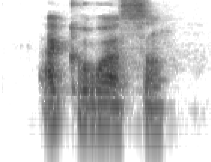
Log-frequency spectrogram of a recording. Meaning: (verb) present participle of accroître; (adjective) increasing, expanding, widening
- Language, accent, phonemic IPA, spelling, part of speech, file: French, Canada, /a.kʁwa.sɑ̃/, accroissant, verb / adjective, LL-Q150 (fra)-accroissant.wav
